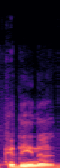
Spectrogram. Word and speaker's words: Cadena: And so we have two guests today, Max Stinson, Cadena. Did I do it pretty good? Pretty good. Pretty, oh, help me out. What's better? No, cadena. Cadena. Yeah, it's a Spanish pronunciation.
